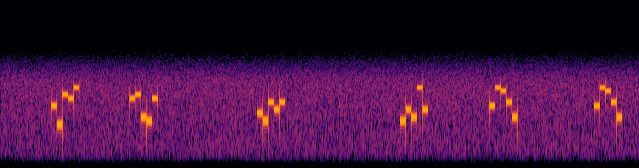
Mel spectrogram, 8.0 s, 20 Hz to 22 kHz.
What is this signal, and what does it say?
Five-tone selective call (ZVEI), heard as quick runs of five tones, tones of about 70 ms. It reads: 61988 89328 42757 25335 66073 66073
